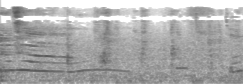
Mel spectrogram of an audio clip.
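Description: A young child's high voice holding a drawn-out, wordless sound for about a second, dipping and rising slightly in pitch before it stops.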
